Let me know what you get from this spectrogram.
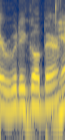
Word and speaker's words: Gobert: Isn't that how you say it, Rudy Gobert? – Yeah, he's good.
